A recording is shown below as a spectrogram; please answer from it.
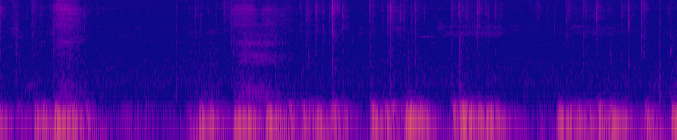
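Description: Typing on a computer keyboard in irregular bursts of keystrokes, with a low thudding under the clicks.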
